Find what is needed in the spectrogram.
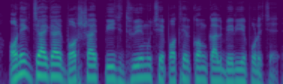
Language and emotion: Bengali, neutral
